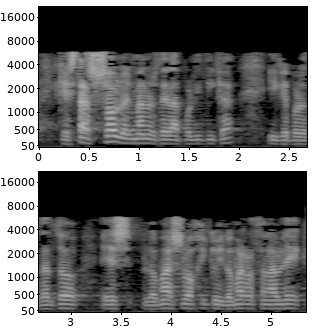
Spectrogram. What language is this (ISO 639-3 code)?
spa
